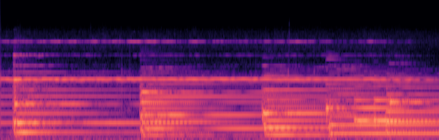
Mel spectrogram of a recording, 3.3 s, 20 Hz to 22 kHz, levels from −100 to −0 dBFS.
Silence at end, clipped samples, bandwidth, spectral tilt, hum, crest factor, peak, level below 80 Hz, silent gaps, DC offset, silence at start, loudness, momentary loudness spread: 0 s; under 0.1%; 7 kHz; -5.5 dB/octave; none; 16 dB; -12 dBFS; -56 dBFS; none; under 0.1%; 0 s; -27 LUFS; 7 LU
